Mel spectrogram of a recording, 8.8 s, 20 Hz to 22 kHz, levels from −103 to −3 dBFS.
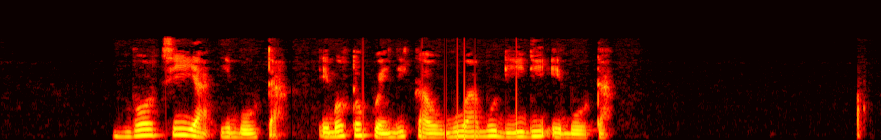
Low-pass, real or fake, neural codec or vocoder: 7.2 kHz; real; none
